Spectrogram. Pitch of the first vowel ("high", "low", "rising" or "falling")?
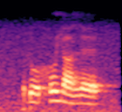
low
